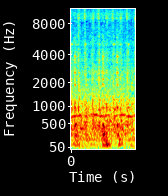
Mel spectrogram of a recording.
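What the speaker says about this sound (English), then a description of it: "hold the two threads, and then start sewing with a triple stitch" A sewing machine runs steadily as it sews a triple stitch on a quilt binding, giving a quiet, even, continuous mechanical whir with no pauses.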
